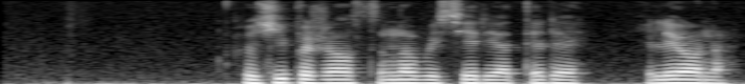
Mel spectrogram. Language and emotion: Russian, neutral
